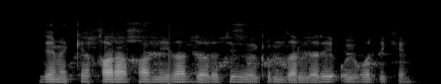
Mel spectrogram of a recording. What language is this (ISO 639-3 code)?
uig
